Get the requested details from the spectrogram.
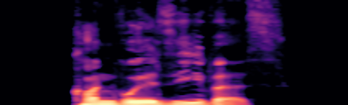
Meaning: strong/mixed nominative/accusative neuter singular of konvulsiv
- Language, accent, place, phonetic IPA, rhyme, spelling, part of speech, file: German, Germany, Berlin, [ˌkɔnvʊlˈziːvəs], -iːvəs, konvulsives, adjective, De-konvulsives.ogg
